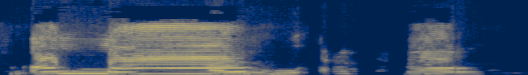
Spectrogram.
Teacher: हम इसमें जलाला अल्लाह के नाम को पुर करके पढ़ेंगे, ठीक है? बारीक अल्लाह नहीं, अल्लाह हैवी कीजिए.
